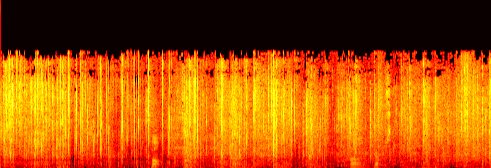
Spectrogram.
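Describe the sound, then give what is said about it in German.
A plastic snack bag that does not open easily is crinkled and wrestled open, with continuous loud rustling and crackling throughout and a voice briefly audible beneath the noise. “Tüte geht nicht so richtig einfach auf, ne?”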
